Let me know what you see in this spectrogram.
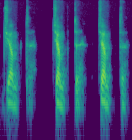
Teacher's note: being a t sound because of the p in faster speech we might actually just completely skip the p and use the voice of the m to make it d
